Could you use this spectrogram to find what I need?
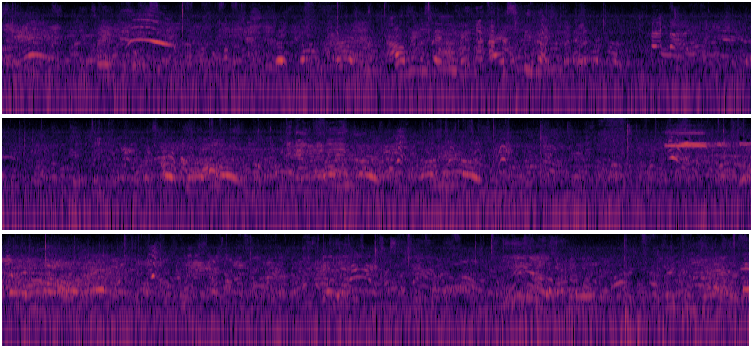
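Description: Young men shout and talk nearby.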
